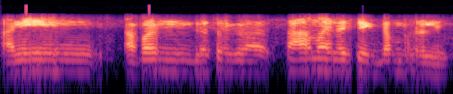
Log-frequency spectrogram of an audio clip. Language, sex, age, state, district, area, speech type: Marathi, male, 18-30, Maharashtra, Washim, rural, conversation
